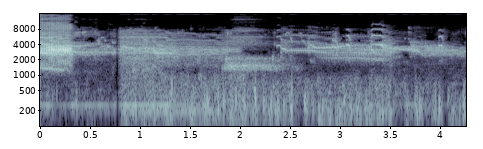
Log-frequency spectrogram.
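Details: Wild parent gulls guarding swimming, flightless chicks near a small island, heard from about 15-20 metres: a sharp loud cry, then several drawn-out harsh calls with a falling, strained tone over steady background noise.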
